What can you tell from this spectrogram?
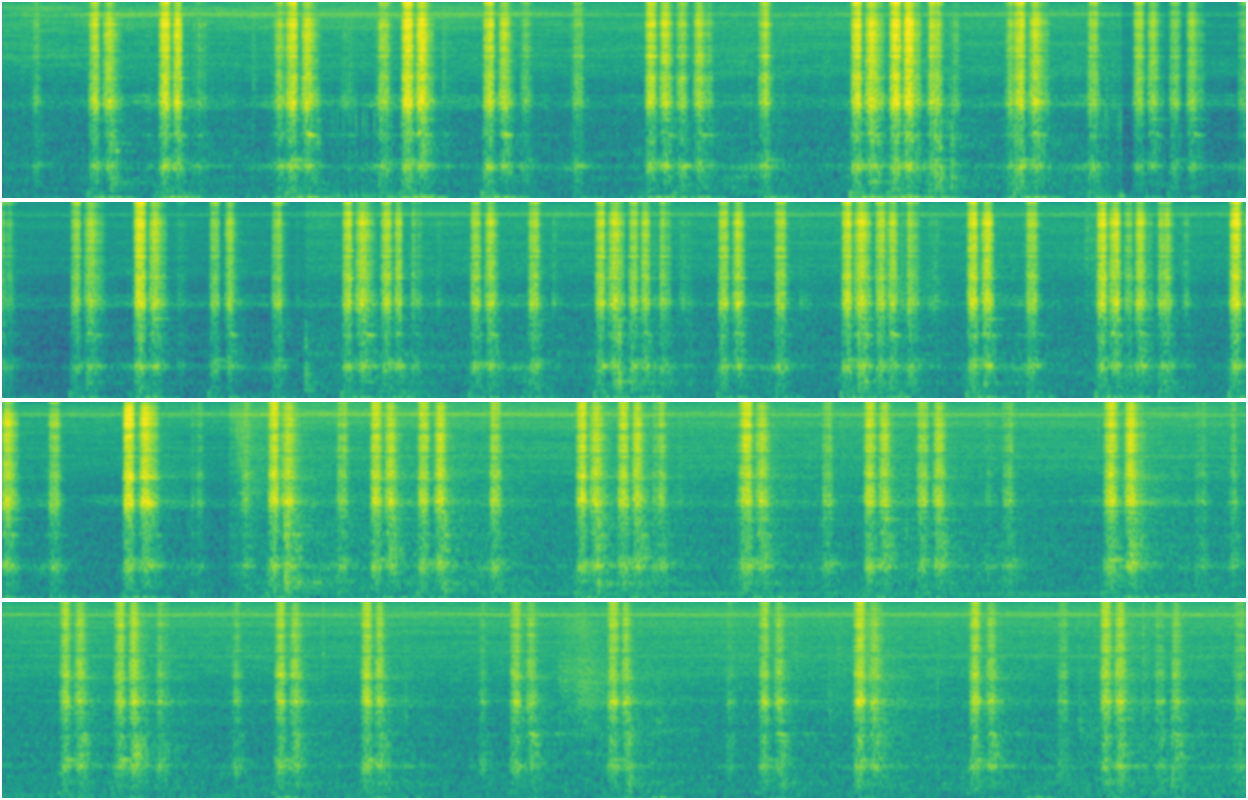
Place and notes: Parazit sounds from steam tubes, Bubeneč
This sound Ive recorded in a machine-hall, further from the steam engine. There was a steam escaping from tubes...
